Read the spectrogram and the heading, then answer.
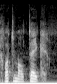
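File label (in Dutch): "Guatemalteek", Dutch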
